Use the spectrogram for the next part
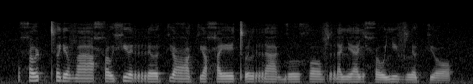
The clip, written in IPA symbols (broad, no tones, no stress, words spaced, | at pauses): ħʊːʈtʰəɾʲɒvaː ħʊxʲəː rəːkʲoʕɒkʲɒ ħeːtʼʊlraː ɡʊːxɔːvralʲaːlʲ ħolʲev lə kʲɔ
